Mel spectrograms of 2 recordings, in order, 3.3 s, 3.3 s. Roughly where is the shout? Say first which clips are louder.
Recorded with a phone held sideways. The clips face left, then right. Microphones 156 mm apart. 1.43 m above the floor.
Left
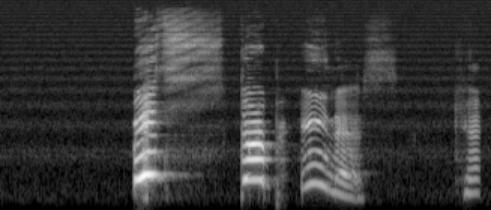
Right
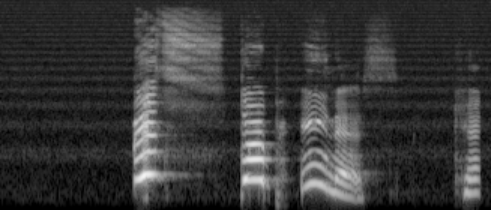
Left 4 dB; left.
